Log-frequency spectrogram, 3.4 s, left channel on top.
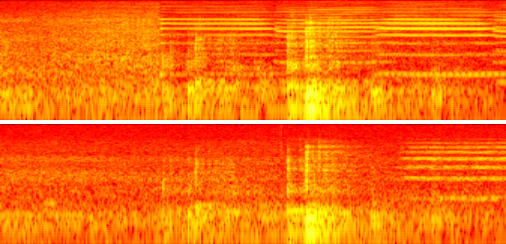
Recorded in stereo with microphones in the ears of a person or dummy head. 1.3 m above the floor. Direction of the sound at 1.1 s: Centre (ahead or behind).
